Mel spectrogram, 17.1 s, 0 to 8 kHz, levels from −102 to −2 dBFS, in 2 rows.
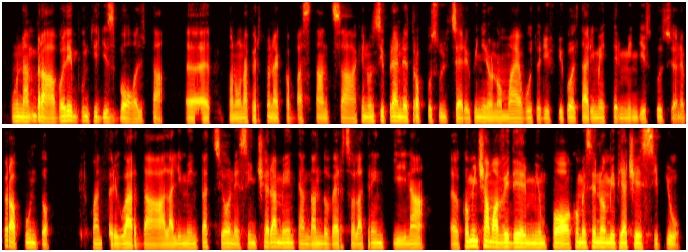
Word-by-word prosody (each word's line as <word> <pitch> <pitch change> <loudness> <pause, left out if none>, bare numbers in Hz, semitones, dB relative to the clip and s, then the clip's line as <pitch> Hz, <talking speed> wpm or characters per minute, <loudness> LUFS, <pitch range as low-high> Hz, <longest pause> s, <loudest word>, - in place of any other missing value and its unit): una 95 -1 +2
bravo 80 -2 +2
dei 110 -2 +2
punti 100 0 -5
di 90 0 -3
svolta, 75 0 -3 0.3
uhm, 80 -1 0 0.2
sono 90 - -4
una 85 0 -1
persona 95 -1 -4
ecco 85 0 -9
abbastanza 80 0 -3
che 95 - -11
non 95 0 -1
si - - -1
prende 95 -3 +2
troppo - - -4
sul 95 -1 -6
serio 80 -1 -1
quindi 90 +2 -3
non 85 -1 -2
ho 80 - -2
mai 80 0 -1
avuto 80 0 -4
difficoltà 80 +2 -4
a - - +2
rimettermi 85 0 -4
in 85 - -6
discussione. 85 +2 -7
Però - - +3
appunto 100 -2 -2 0.3
per - - -32
quanto 85 0 -4
riguarda 85 -2 +2
l'alimentazione 85 +1 -1
sinceramente 95 0 0
andando 85 +1 -1
verso 85 +2 -2
la 85 -1 0
trentina, 90 -2 -2 0.4
uhm, 80 - -2
cominciavo 115 -1 +6
a - - +9
vedermi 95 -1 +5
un 90 -1 +1
po' 90 -4 +7
come 100 0 +2
se 110 +3 +3
non 100 -1 +5
mi 100 - +4
piacessi 95 0 +3
più - - -2
85 Hz, 180 wpm, -30 LUFS, 80-95 Hz, 0.4 s, a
